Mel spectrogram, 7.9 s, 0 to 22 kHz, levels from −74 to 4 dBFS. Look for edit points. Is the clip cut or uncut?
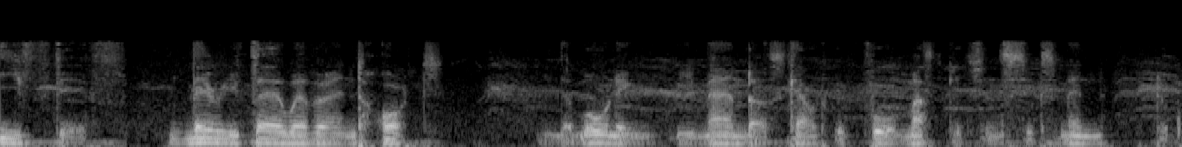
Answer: uncut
